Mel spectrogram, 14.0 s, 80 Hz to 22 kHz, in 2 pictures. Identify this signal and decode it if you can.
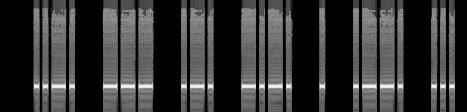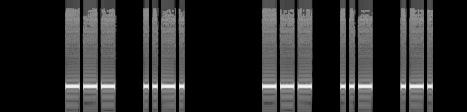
Morse code, heard as a keyed tone, about 18 wpm, spaced as for 12 wpm, 1000 Hz. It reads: FORCEPS OF OUR
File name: qotdfiles / 12wpm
